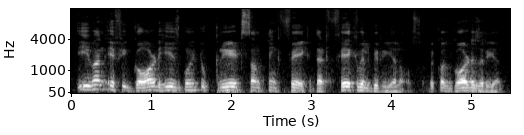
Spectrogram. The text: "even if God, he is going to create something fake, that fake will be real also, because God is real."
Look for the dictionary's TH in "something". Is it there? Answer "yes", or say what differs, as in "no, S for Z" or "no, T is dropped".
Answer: no, T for TH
